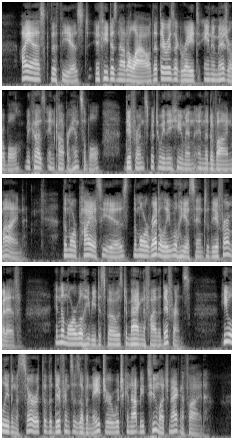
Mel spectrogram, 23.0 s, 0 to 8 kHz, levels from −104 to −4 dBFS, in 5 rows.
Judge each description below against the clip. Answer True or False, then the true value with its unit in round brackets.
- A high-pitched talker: False (145 Hz)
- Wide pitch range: False (3.8 semitones)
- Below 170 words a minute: False (175 wpm)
